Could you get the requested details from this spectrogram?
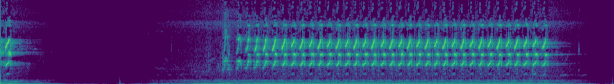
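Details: Woodpecker, known locally as caladi tikotok, giving a long, even, high-pitched rattling trill of rapid repeated notes lasting about five seconds, after a brief chirp and a pause.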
